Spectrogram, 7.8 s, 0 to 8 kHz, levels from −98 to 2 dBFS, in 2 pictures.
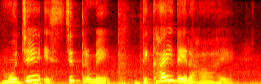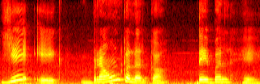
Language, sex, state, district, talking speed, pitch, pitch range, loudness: Hindi, female, Madhya Pradesh, Dhar, 115 wpm, 235 Hz, 190-300 Hz, -16 LUFS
